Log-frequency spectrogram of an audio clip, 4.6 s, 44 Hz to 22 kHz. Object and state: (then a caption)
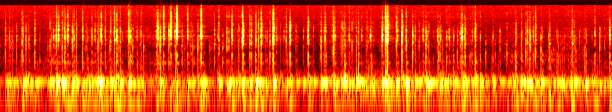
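Metal mesh microphone grille being scratched. Two white plastic skeleton hands scratch and rub directly on the grille of a large, black, hollow metal-mesh microphone head. A steady low hum around 220 Hz runs underneath a dense, continuous stream of dry scratchy clicks and rasps that flicker up into the high range.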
